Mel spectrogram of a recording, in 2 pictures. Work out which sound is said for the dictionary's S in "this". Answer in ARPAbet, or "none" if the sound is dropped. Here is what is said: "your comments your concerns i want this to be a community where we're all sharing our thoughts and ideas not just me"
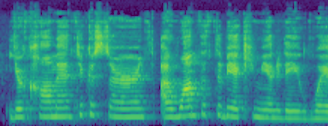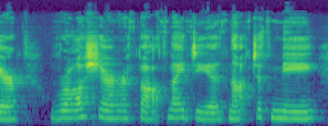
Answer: none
